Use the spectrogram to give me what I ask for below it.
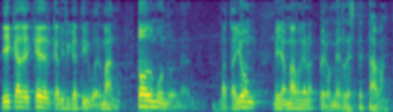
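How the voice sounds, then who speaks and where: Man, Honduran Spanish accent, guest preacher, earnest sermon storytelling, swings from loud exclamations to quiet asides. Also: fairly low pitch, expressive, fast talker. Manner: earnest storytelling sermon, often addressing listeners as brothers. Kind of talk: preaching at a church conference. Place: church conference gathering before a large congregation.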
